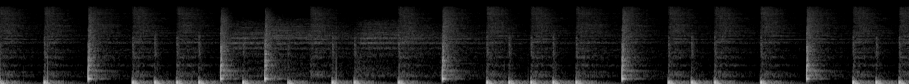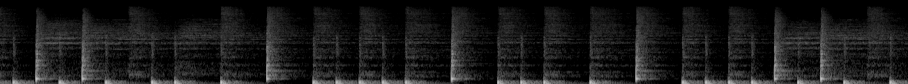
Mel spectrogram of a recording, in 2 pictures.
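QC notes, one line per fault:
0.24–5.52 s, periodic USB or driver dropouts: roughly 10 ms skipped every 0.24 s, heard as regular ticks; evenly spaced splice jumps in waveform, thin vertical broadband lines on spectrogram.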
